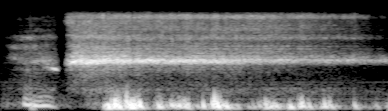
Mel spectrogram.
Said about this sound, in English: And usually they make the sound, whistle sound, mm-hmm. and we call it sunbi sori.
